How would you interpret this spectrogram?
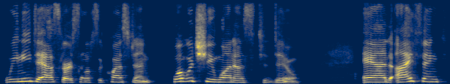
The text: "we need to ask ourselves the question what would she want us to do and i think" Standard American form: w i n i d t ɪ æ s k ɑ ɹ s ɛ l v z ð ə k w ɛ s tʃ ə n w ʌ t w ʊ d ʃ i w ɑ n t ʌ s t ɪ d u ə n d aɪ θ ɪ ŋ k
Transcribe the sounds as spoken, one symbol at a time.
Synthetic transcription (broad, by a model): w i n i d t ɪ æ s k ɑ ɹ s ɛ l v z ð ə k w ɛ s tʃ ə n w ʌ t w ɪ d ʃ i w ɑ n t ʌ s t ɪ d u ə n aɪ θ ɪ ŋ k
